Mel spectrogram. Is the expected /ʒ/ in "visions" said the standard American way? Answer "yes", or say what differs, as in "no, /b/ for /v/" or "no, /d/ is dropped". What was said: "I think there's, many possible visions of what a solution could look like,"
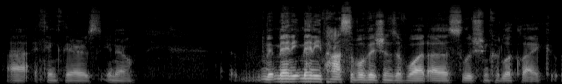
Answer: yes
